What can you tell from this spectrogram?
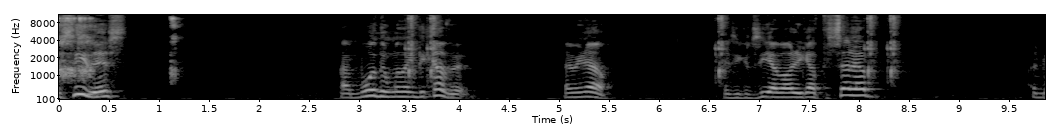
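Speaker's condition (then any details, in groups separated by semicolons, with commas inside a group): Cerebral palsy; voice tone sometimes odd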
